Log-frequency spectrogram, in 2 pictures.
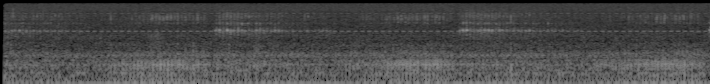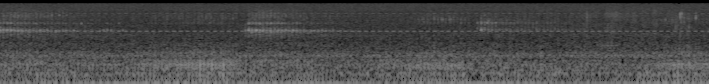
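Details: Indoor cat purring close to a webcam microphone during a recording test; a low, steady rumbling purr swells and fades in cycles about every two and a half seconds over a constant electrical hum and hiss.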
